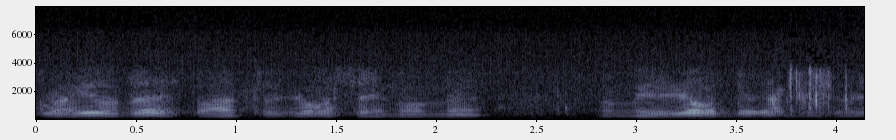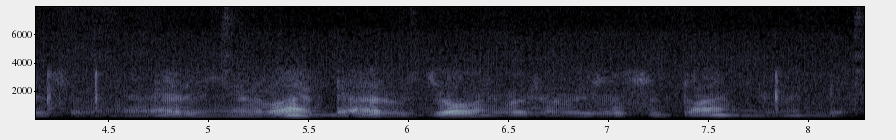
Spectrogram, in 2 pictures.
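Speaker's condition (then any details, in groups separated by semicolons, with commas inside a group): Amyotrophic lateral sclerosis; Santa Maria Hospital of Terni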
